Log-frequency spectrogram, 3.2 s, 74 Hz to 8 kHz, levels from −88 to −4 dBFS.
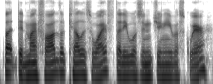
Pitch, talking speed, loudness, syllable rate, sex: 120 Hz, 245 wpm, -19 LUFS, 5.5 syllables/s, male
